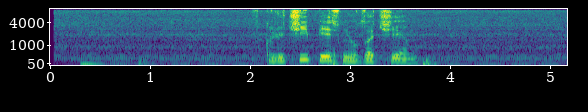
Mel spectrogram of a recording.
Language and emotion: Russian, neutral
